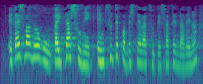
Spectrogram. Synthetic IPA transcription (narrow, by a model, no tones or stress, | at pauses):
e̞t̪ae̞zβaðuɣ̞uɣajt̪asunike̞nt͡sut̪e̞ko̞βe̞st̪e̞β̞at͡suke̞sat̪e̞nd̪aðe̞na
